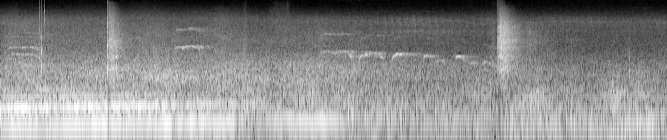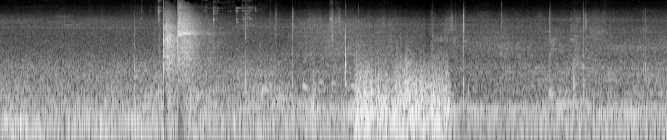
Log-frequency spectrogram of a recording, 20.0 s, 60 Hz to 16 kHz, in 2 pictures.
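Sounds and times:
low engine hum: 0.0 - 20.0
baseball bat cracking ball: 1.5 - 2.3, 7.4 - 8.4, 12.1 - 13.8.

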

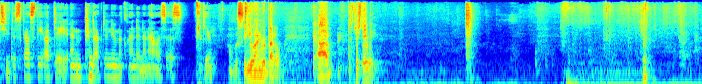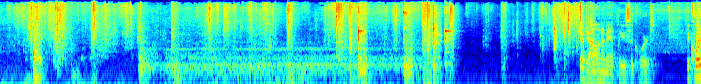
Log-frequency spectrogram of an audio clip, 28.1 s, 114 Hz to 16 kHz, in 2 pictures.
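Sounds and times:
steady hum: 5.1 - 15.2, 16.8 - 22.7
papers rustling and knocking: 11.3 - 23.0.

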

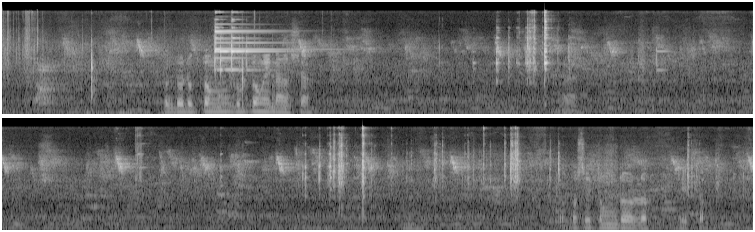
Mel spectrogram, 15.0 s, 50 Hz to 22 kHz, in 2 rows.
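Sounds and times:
steel rod sections clinking: 2.1 - 3.0, 4.7 - 5.8.

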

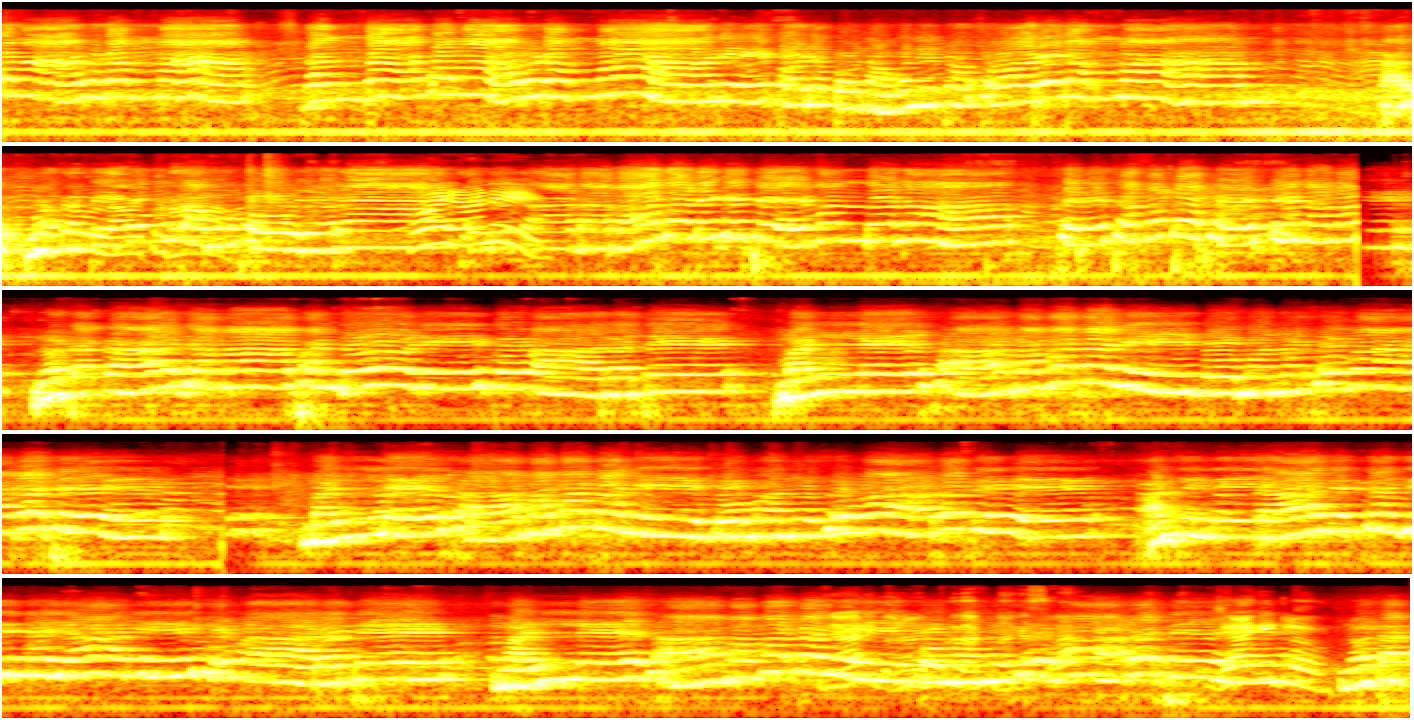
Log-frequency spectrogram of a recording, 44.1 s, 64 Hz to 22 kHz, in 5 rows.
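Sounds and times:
woman singing long notes: 39.5 - 43.8.

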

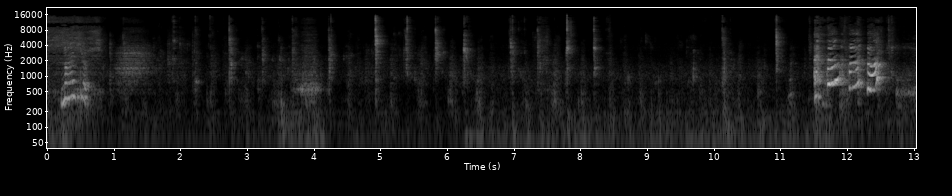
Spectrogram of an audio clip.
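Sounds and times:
chewing and crunching: 1.0 - 11.5
sharp mouth clicks: 1.9 - 8.5.

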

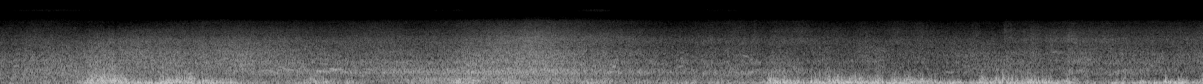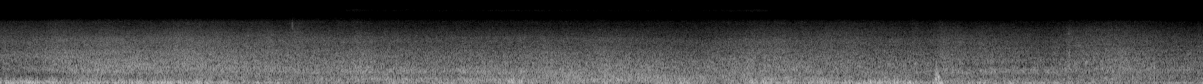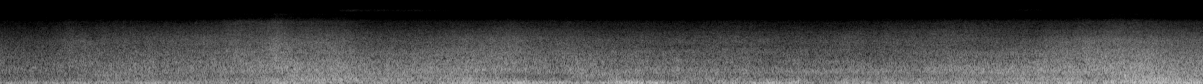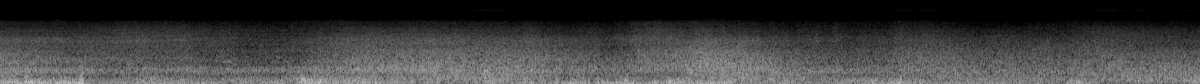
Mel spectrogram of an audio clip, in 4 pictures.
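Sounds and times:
surf breaking on a beach: 0.0 - 48.0
wind buffeting the microphone: 0.0 - 48.0.

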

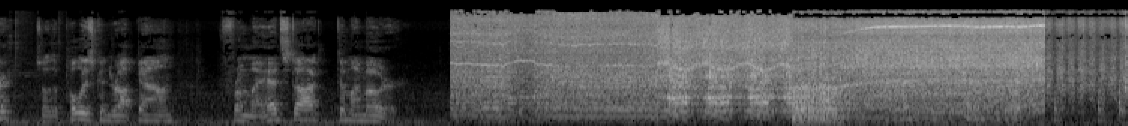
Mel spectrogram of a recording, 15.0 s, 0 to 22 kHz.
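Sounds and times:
cordless drill boring plywood: 6.0 - 14.1
jigsaw cutting plywood: 6.0 - 15.0.

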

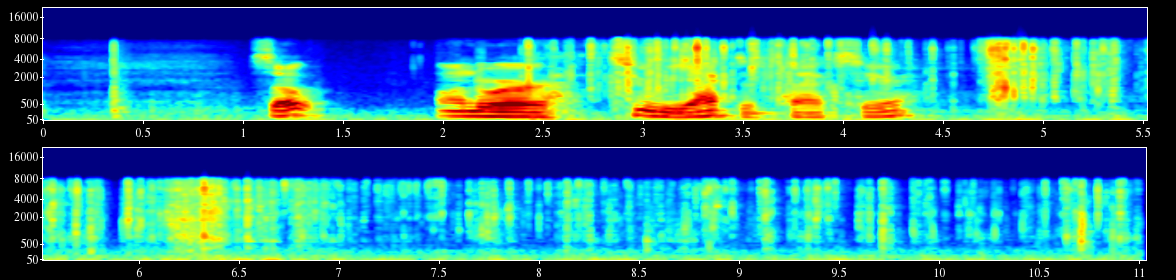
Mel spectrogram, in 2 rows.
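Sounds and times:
card pack wrappers crinkling and tearing: 2.4 - 11.0.

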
